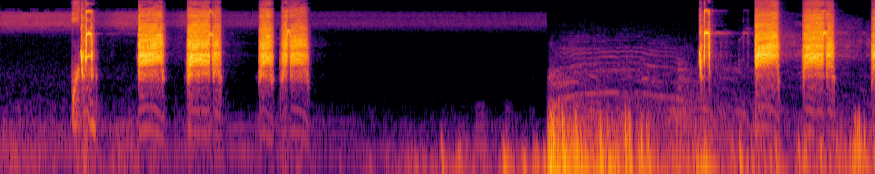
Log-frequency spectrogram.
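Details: Wild black francolin (Teetar) in Pakistan repeating its grating call: a click and four loud rasping bursts, heard twice, with a low rumbling noise in the pause between phrases.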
